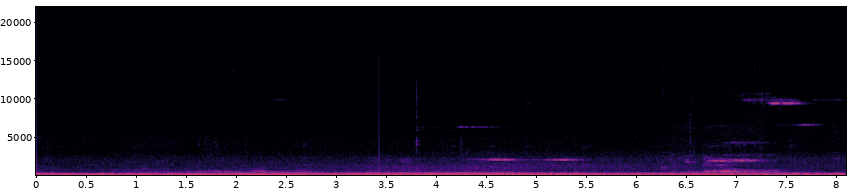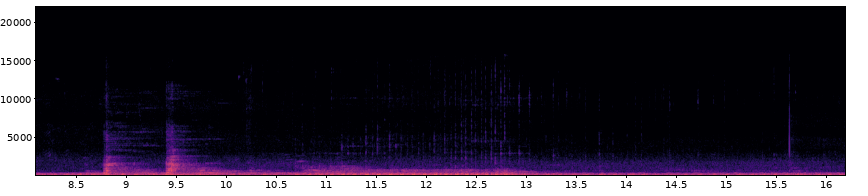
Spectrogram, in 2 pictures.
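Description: Steady low drone of a car's engine and road noise heard from inside the cabin, a little louder for a couple of seconds past the middle, with two sharp clicks near the middle.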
